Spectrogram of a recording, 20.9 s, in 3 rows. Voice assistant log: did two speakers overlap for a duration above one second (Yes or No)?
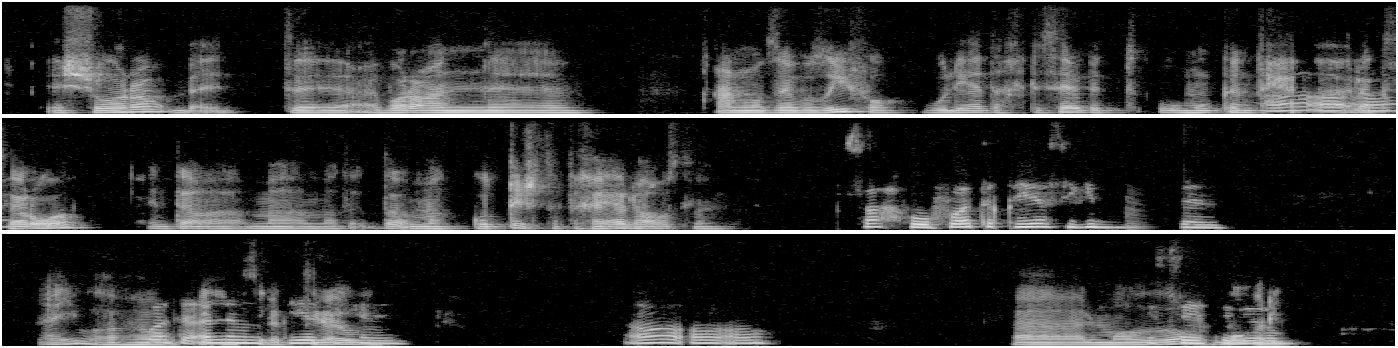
Yes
